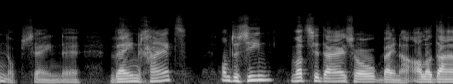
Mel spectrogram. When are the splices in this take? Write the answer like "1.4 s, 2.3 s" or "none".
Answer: 2.1 s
